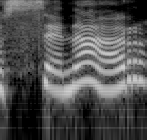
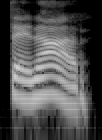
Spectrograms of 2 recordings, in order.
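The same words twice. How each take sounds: First: The first consonant sounds like s. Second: The first consonant sounds like th. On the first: This is the Latin American pronunciation. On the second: This is the pronunciation used in Spain.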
